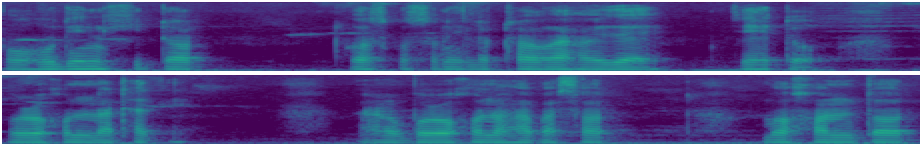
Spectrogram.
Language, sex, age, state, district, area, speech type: Assamese, male, 60+, Assam, Kamrup Metropolitan, urban, spontaneous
